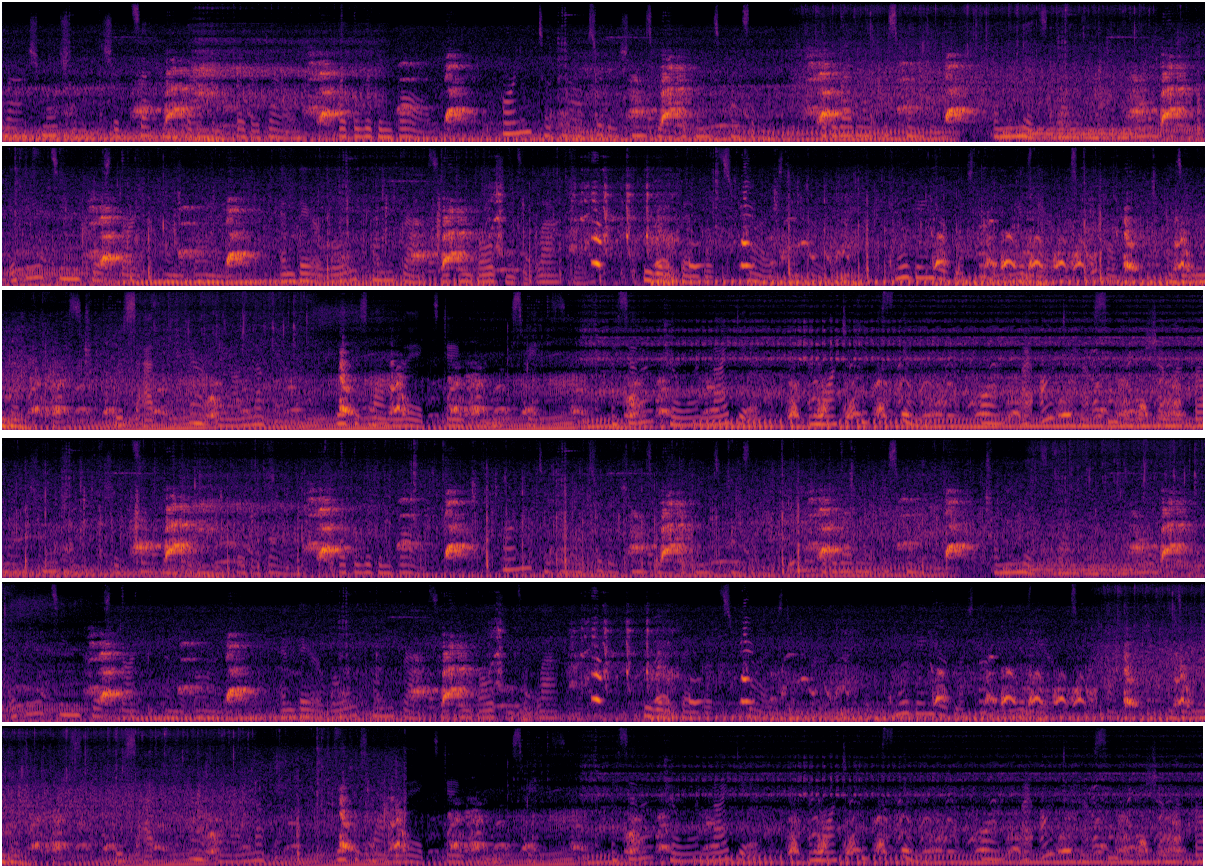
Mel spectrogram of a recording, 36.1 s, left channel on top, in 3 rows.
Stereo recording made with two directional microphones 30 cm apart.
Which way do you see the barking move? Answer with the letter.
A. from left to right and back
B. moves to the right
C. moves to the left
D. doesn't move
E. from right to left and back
C.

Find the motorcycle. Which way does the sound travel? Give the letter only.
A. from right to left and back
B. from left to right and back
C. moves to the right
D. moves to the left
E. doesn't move
E.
